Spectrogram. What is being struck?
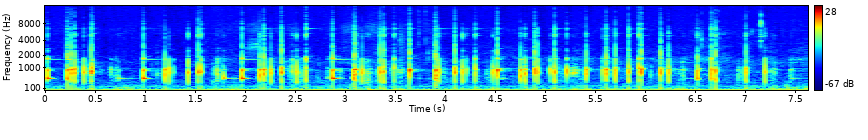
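Round aluminum lid.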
